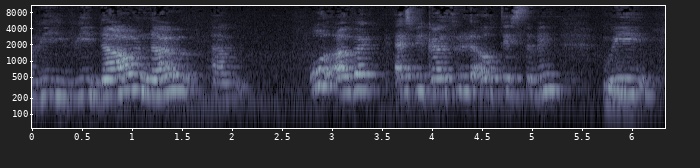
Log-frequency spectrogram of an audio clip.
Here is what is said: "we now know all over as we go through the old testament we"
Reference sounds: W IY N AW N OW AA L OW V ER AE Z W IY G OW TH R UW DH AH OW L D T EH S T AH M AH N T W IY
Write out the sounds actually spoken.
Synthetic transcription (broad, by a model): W IY N AW N OW AA L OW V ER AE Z W IY G OW TH R UW DH AH OW L D T EH S T AH M AH N T W IY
